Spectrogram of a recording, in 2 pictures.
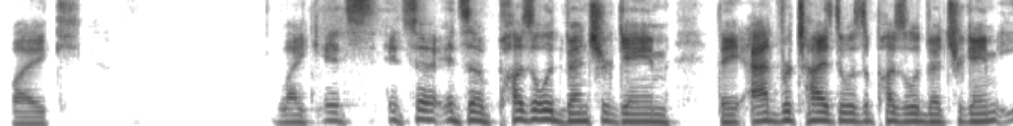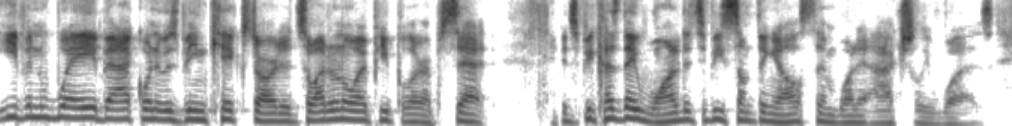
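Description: A man's voice: mid-range voice, no echo. Man chatting casually, close and dry. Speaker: podcast co-host. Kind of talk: casual chat about video games.

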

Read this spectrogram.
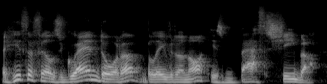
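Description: A man's voice: mid-range voice, big pitch swings, normal speed, a little mellow. A man hosting a church Bible podcast, reading scripture and giving informal devotional commentary.

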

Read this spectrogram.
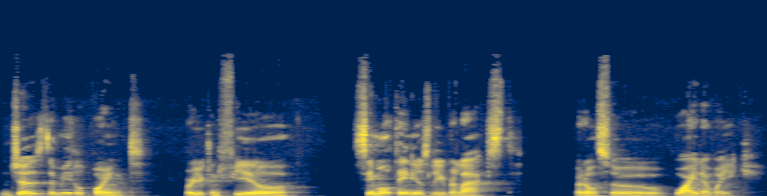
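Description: Slow, low-voiced man guiding meditation. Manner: gentle, unhurried, with long pauses. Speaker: meditation teacher. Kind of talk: guided meditation.

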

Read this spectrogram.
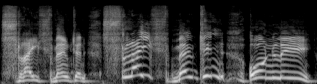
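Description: A man voicing a big, slow-witted troll drill sergeant in an audiobook, blustering haltingly in broken grammar. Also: a little high, big pitch swings, fairly bright tone, no echo, studio quality, pitched above the performer's own voice, full character voice. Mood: loud, bossy. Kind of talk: audiobook character voice.

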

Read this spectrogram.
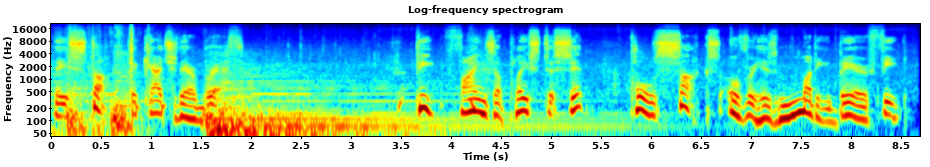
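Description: A man's voice: medium pitch, expressive, slow pace, over music. A man reading scripted screenplay narration as the narrator of a drama.

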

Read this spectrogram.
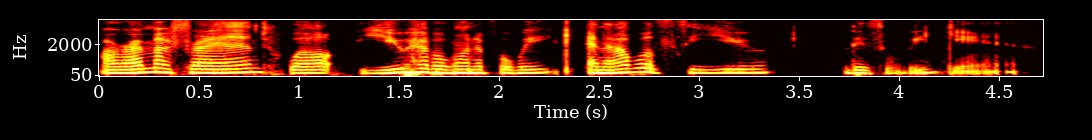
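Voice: mid-range voice, fairly even intonation, normal speed, warm tone, no room sound, clean studio sound. A young adult podcast co-host telling stories in casual, profane chat, laughing often. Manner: profane, laughing, slangy storytelling.

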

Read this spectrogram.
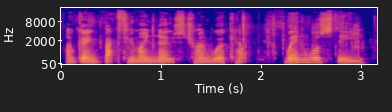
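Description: A podcast co-host chatting in a relaxed, rambling way about a radio drama, often breaking off and rephrasing. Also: mid-range voice, normal speed, a little hiss or hum.

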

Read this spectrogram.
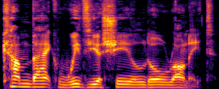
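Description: Man voicing a dry, deadpan watchwoman. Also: medium pitch, moderate pace, no echo, natural voice. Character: dry, terse female watch officer.

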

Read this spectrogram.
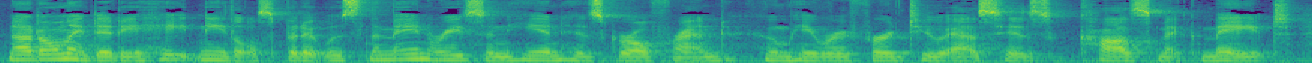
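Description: A woman's voice: fairly low pitch, fairly even intonation, moderate pace, a little hiss or hum. A woman podcast host reading a true-story book excerpt aloud as scripted narration.

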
